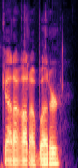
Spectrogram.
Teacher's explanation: that is the flap T. That is much more similar to a Portuguese R, right?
